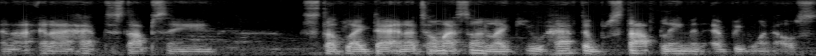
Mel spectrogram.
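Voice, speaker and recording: A man speaks at a moderate pace. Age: 50s. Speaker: former prisoner turned mentor. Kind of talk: interview.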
